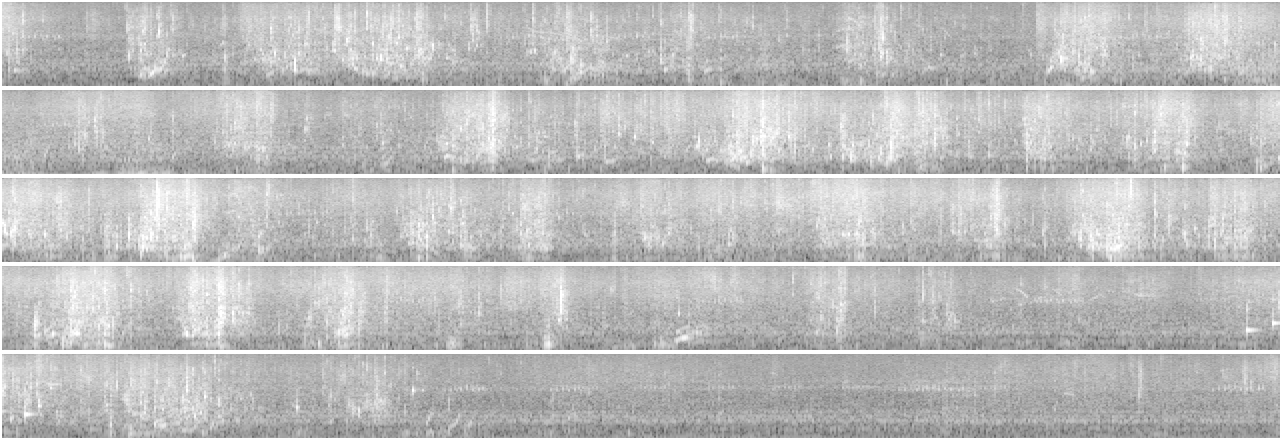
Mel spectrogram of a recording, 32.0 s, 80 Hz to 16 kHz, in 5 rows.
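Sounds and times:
water sloshing and splashing: 0.0 - 24.4, 25.2 - 28.0.

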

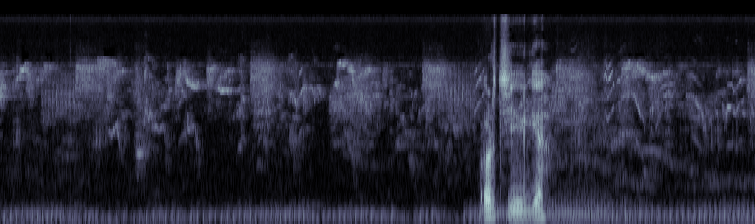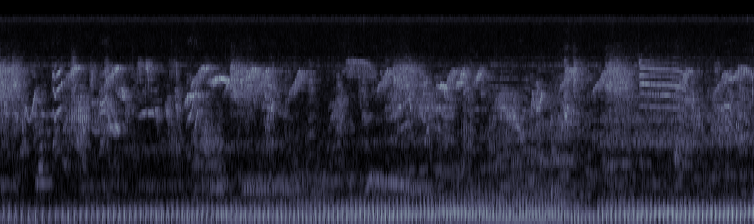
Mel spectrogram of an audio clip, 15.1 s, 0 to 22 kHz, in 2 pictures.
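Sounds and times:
fast bird trill: 0.0 - 15.0
small birds chirping: 0.0 - 15.0
steady low hum: 4.9 - 15.0.

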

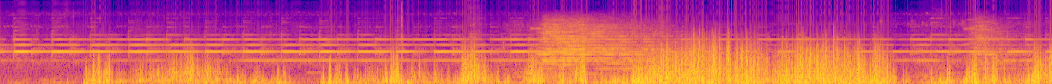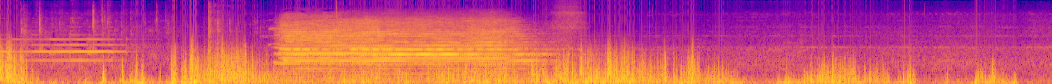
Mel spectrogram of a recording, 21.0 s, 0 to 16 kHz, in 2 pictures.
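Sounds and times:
train horn blasts: 5.2 - 7.0, 9.6 - 10.2, 13.2 - 16.4.

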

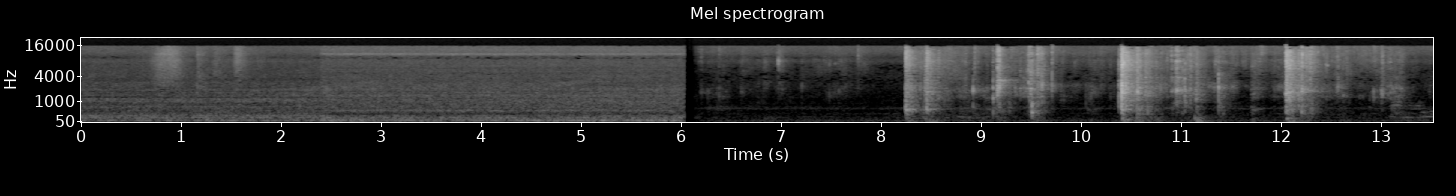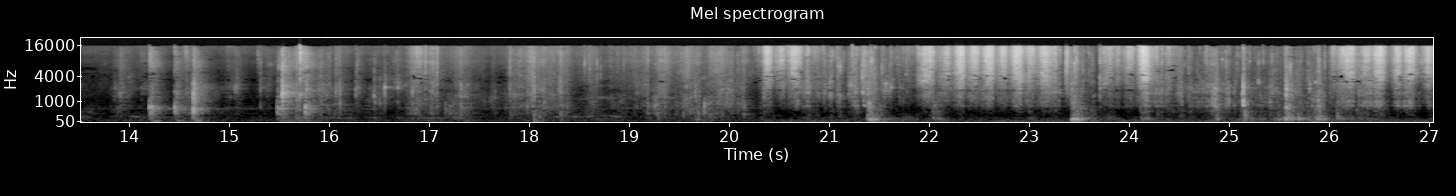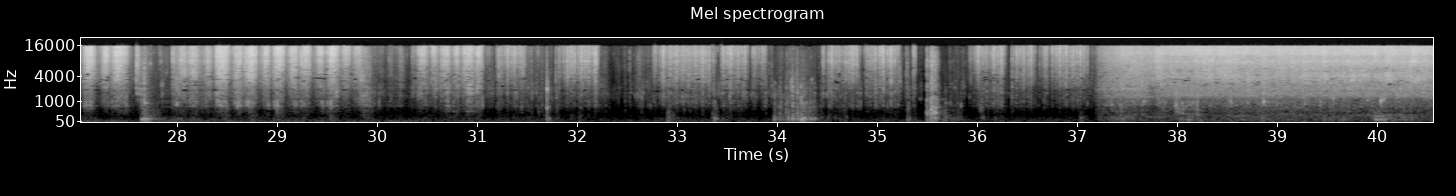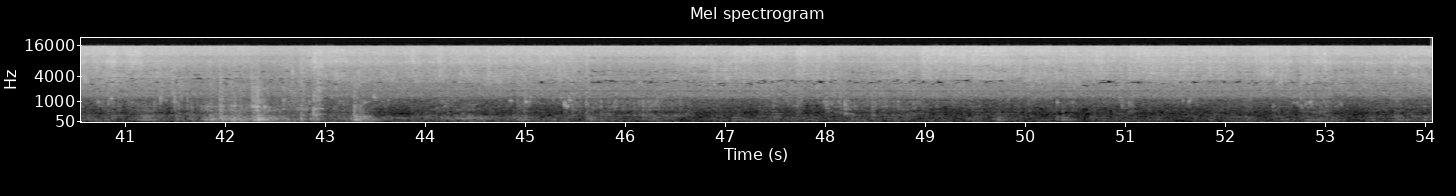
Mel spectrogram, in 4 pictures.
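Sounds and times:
brush scrubbing shells: 19.9 - 25.4, 26.0 - 40.2
tap running into sink: 37.4 - 43.7.

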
